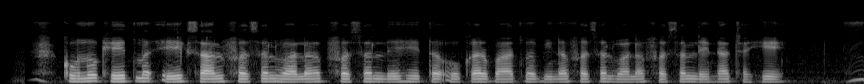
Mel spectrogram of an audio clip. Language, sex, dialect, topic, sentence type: Chhattisgarhi, male, Central, agriculture, statement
